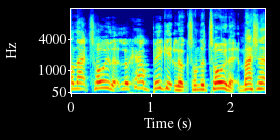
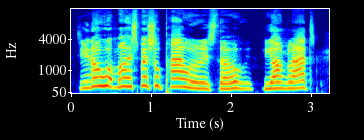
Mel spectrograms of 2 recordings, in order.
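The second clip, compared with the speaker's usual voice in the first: put-on old-lady character voice, pitched high; 5 semitones higher than usual. Introducing a made-up grandma character: Grandma Sprinkles voice. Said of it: "I'm Grandma Sprinkles".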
